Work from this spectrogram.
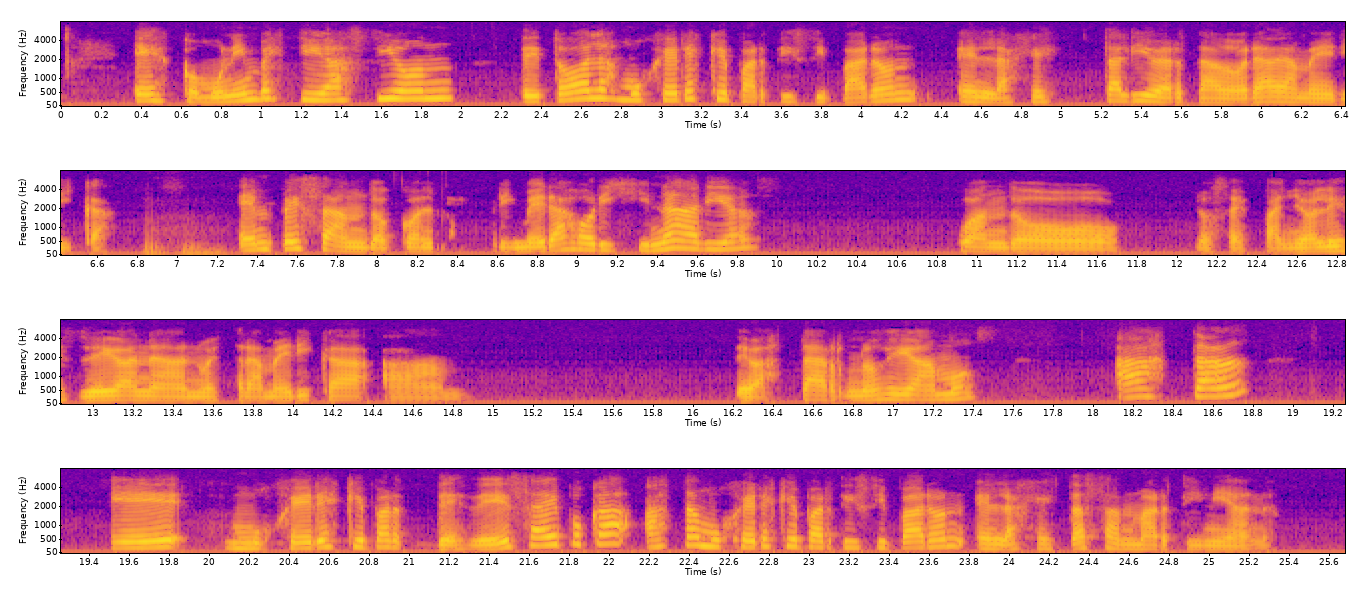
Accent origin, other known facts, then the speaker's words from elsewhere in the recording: Mendoza, Argentina; como yo soy mendocina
